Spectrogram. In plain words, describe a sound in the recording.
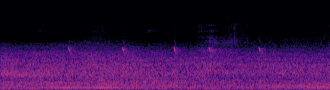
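Birds call briefly overhead.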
